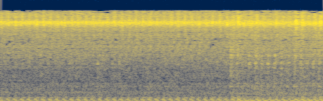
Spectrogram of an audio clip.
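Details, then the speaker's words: Honda Vario injection scooter revved from idle: uneven thumps, then stumbling, delayed pickup on initial throttle, intermittent while riding; possible causes include weak fuel pump pressure, spark plug cap, plug, TPS sensor, CKP socket. "ini ya dia untuk tarikan awal dia itu sedikit agak berebet teman-teman agak delai nih"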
